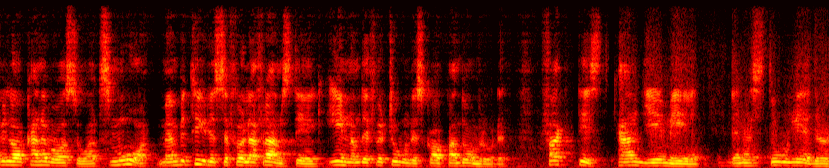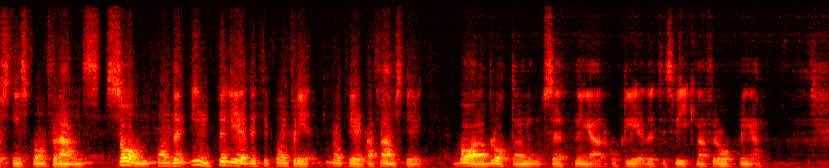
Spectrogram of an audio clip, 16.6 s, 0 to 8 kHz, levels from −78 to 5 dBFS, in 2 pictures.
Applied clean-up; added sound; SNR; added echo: neural separator model SepFormer DNS4.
